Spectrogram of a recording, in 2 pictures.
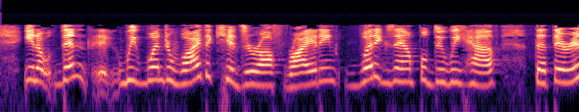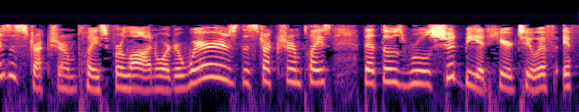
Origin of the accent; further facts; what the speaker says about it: British Columbia, Canada; But I don't think we as British Columbians would like to have the naming of our stadium that's paid for out of our coffers associated with a corporate sponsor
